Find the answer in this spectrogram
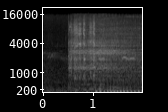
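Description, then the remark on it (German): An engine is started by pressing a starter button with the ignition already on: a short whirring crank kicks in, then the engine catches and settles into a steady, rapid thumping idle, fairly loud. “Mach mal einfach den Motor an. Zündung hast du ja schon eingeschalten. Jetzt drück einfach aufs Knöpfchen mal.”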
